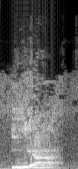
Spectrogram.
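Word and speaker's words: יה: O Yod-He é que se lê Yah, não é primeira sílaba.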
